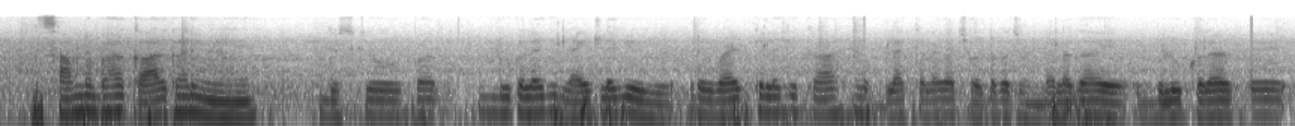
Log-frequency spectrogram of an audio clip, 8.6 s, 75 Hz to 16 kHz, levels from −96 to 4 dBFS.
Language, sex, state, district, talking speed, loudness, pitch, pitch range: Hindi, male, Uttar Pradesh, Budaun, 220 wpm, -24 LUFS, 115 Hz, 110-125 Hz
